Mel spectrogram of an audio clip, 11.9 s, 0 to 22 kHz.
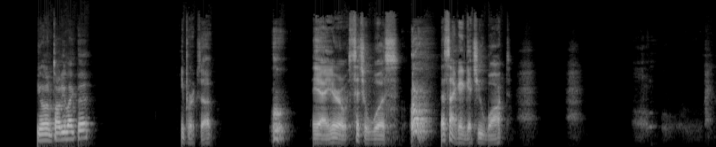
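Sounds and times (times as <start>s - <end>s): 
speech: 0.6s - 1.6s, 3.0s - 3.6s, 4.5s - 6.7s, 7.4s - 8.6s
dog growling with low snarl: 10.6s - 11.8s.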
